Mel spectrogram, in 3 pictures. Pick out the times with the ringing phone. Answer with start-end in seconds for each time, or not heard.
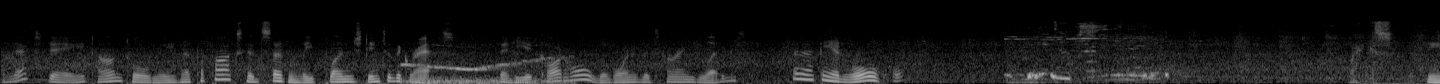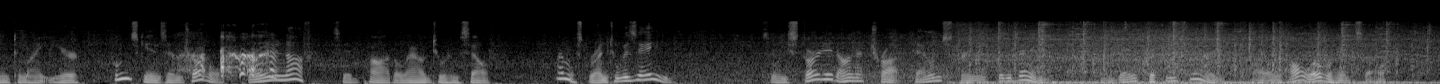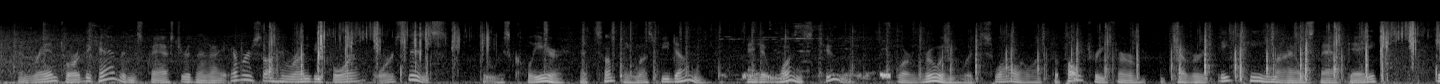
not heard.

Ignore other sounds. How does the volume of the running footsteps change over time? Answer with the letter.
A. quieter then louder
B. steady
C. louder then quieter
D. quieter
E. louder
A.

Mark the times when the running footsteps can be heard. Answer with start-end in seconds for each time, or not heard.
31.2-43.1.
